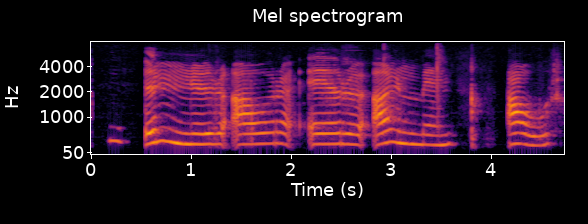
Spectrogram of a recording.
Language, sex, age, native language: Icelandic, female, 9, Icelandic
